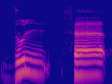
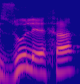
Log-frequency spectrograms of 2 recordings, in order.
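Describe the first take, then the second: First: The L closes directly into the F. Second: An extra bouncing vowel follows the L. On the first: The speaker calls it right. "it's Zul, Zulfa" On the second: The speaker calls it wrong. "to say Zulefa will be incorrect"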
